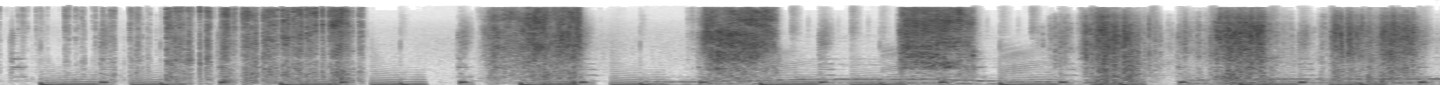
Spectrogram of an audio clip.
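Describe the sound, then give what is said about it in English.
Ripping sound effect of paper being torn and wadded up: many loud, crackling bursts of tearing and crumpling, broken by short pauses, with no voices. “I've got a ripping sound effect. It goes on for a minute. And it sounds like there's, like, wadding up paper and stuff.”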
